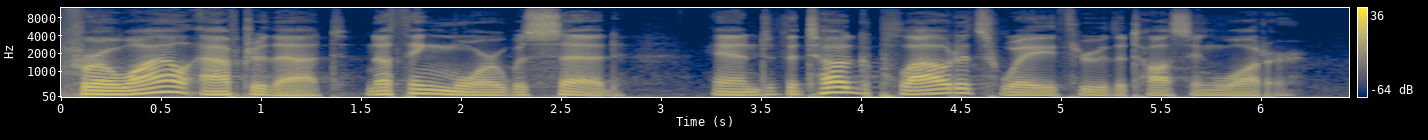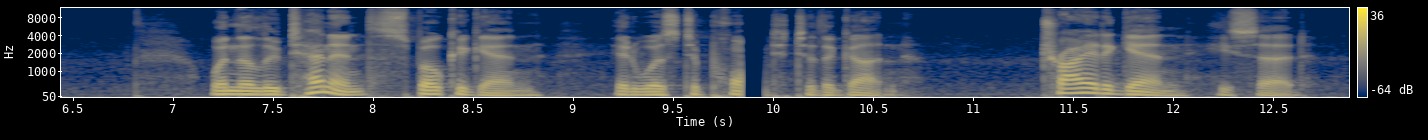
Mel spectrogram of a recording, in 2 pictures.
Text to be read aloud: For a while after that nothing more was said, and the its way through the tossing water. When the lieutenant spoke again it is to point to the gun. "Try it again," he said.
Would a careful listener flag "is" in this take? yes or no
yes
